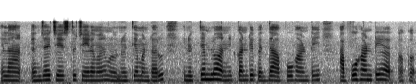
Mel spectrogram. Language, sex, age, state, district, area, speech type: Telugu, female, 18-30, Andhra Pradesh, Kadapa, urban, spontaneous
